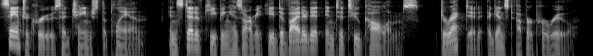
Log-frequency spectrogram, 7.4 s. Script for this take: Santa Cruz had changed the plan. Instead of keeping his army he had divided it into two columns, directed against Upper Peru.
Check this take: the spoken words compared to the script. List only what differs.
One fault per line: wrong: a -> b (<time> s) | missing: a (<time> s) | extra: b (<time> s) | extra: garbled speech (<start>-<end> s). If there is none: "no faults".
no faults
